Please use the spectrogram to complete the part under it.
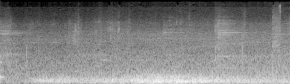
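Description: Thunder rumbles low and heavy during a windy rainstorm outdoors, swelling to a deep roll in the middle over a steady wash of rain and wind.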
